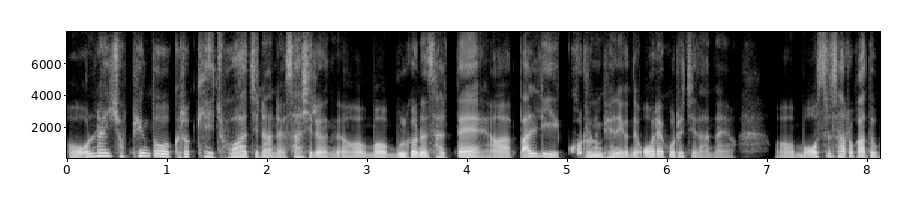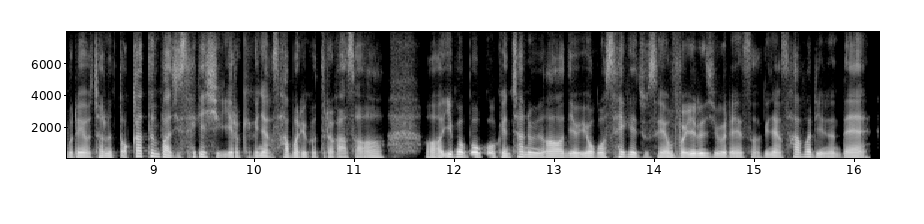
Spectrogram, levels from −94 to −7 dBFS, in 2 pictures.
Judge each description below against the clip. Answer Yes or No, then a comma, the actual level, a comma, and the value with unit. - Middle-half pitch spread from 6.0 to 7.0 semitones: Yes, wide, 6.4 semitones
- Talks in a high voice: No, low, 115 Hz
